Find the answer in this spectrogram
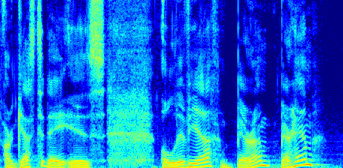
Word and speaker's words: Bareham: Our guest today is Olivia Bareham? How do you say it? Olivia Bareham. Okay. And I should be able to pronounce her last name because I actually know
